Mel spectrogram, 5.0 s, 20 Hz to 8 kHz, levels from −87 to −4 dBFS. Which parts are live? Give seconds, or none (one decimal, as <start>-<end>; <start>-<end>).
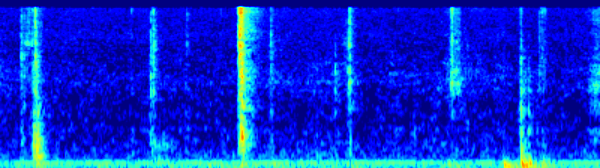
0.0-5.0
